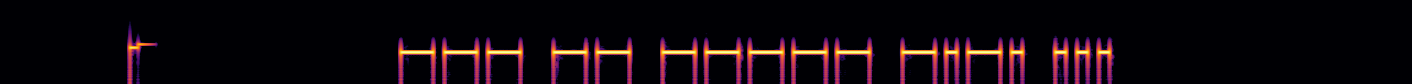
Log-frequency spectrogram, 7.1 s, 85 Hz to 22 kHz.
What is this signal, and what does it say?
Morse code, heard as a keyed tone, about 22 wpm, 700 Hz. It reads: OM0CS
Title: Call Signs Repeated 3x - 22wpm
